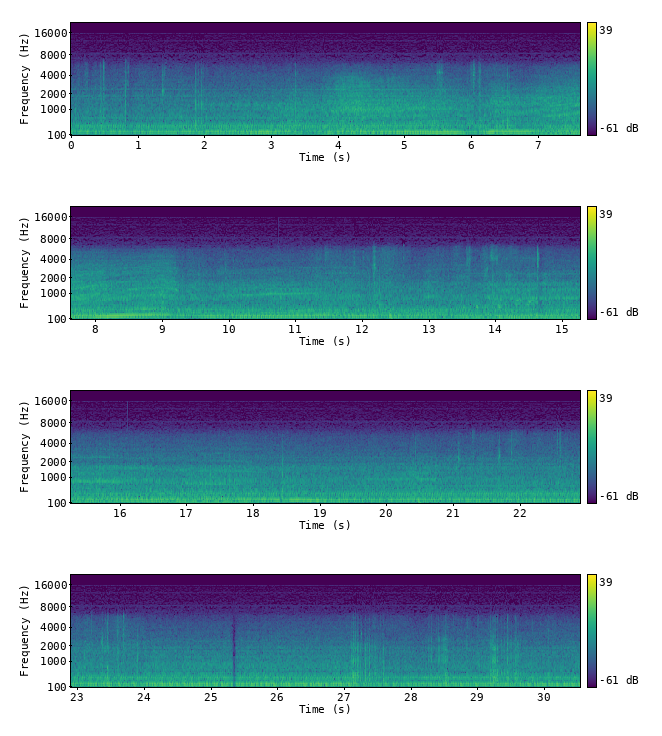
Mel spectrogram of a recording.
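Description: Range Rover engine running steadily while driving through deep snow, its revs rising and falling briefly about seven to nine seconds in.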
